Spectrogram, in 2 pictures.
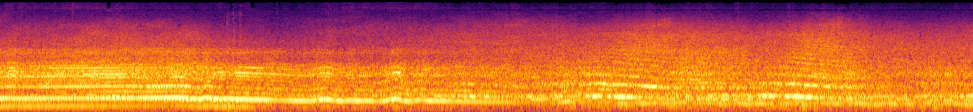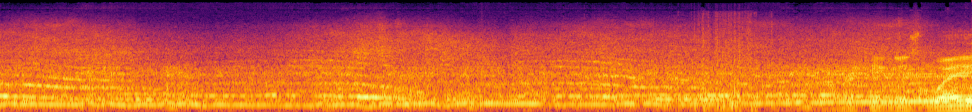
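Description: A CART race car at speed on the Vancouver street circuit, its high engine note rising and falling through gear changes, loud and continuous, with a faint voice underneath.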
